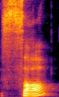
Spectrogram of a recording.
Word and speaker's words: ça: No matter the vowel following the letter C with a cédille, you will need to pronounce it just like the letter S.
